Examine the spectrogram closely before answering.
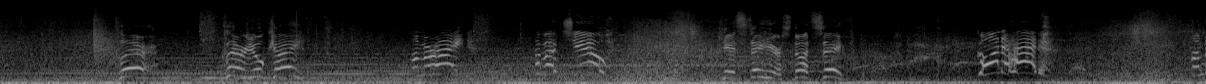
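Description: A young man calls out urgently.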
